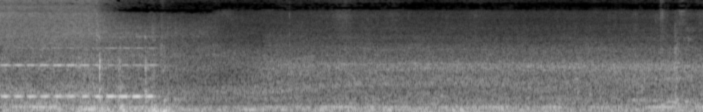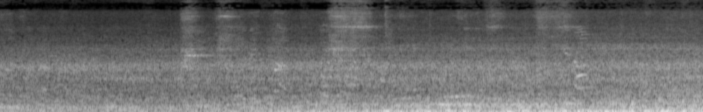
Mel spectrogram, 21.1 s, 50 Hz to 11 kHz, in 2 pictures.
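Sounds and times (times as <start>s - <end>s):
door-closing beep: 0.0s - 2.7s
electric train pulling away: 0.0s - 2.7s.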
